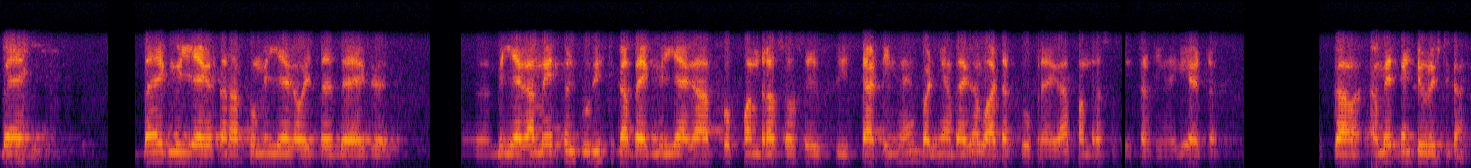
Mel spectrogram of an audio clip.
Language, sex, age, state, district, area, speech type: Hindi, male, 18-30, Uttar Pradesh, Azamgarh, rural, conversation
